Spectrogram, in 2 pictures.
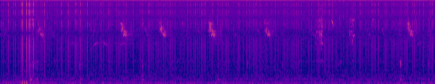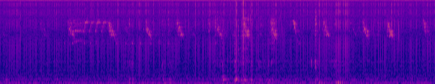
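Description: A small bird's short, high chirps, each sliding down in pitch, repeated about once a second over a steady low hum, heard from inside a wooden nest box. A few louder knocks stand out, about half a second in and twice late on.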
